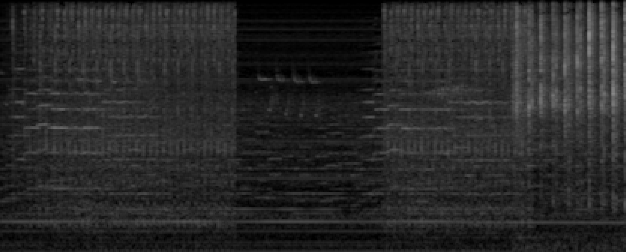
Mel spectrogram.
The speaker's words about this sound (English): She turns on the sewing machine, which is right below the open window.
